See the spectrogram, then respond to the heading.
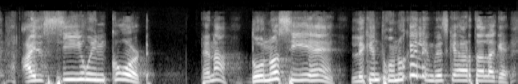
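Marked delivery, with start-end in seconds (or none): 0.0-1.5 slow, menacing, higher-pitched threat; threatening. Shown as a demonstration. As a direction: drag out the words like a warning. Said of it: "धमकी आ गई ना". (धमकी भरे अंदाज़ में)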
